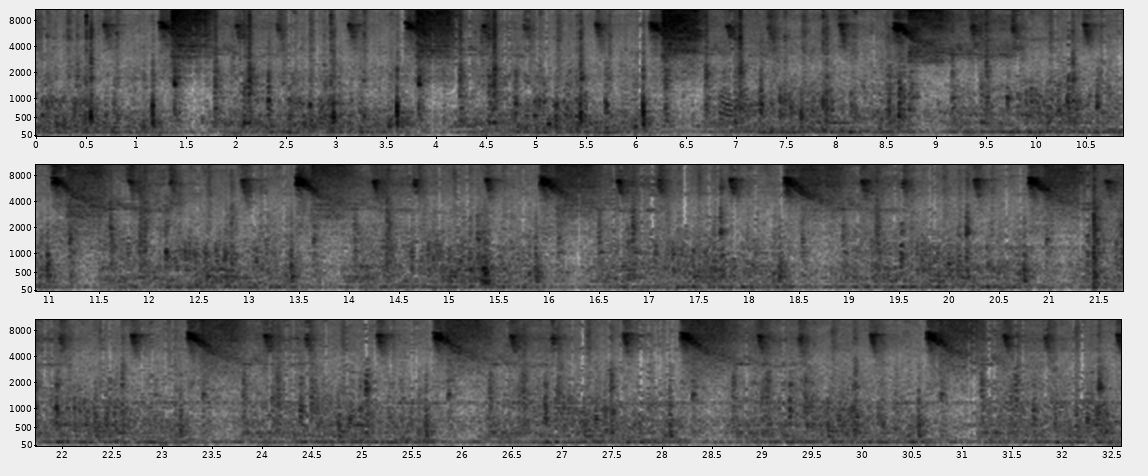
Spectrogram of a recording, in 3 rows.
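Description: AFM 540A case-making machine running in steady production: a continuous mechanical clatter with a short, sharp high hiss repeating about every two and a half seconds, one per machine cycle.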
